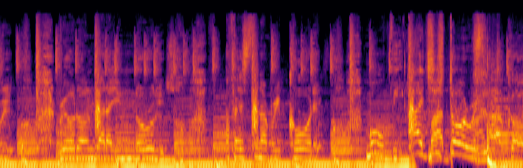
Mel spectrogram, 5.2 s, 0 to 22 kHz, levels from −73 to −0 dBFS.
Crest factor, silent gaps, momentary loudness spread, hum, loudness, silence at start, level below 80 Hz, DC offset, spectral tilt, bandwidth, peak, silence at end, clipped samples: 12 dB; none; 4 LU; none; -13 LUFS; 0 s; -16 dBFS; under 0.1%; -5 dB/octave; 16.5 kHz; 0 dBFS; 0 s; under 0.1%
